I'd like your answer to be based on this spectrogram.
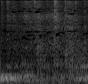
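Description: Racing pigeons cooing close by, a soft continuous low coo that fills the brief moment.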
